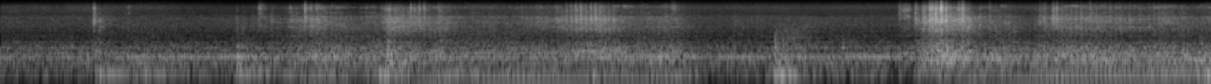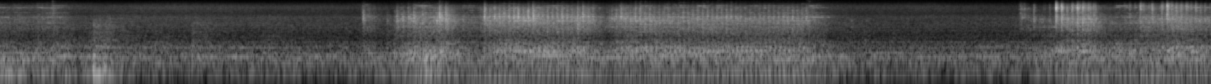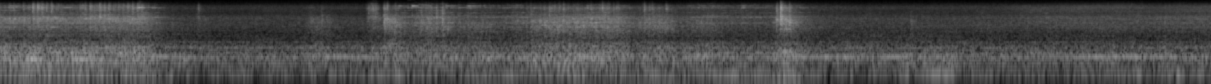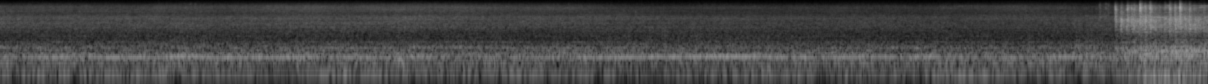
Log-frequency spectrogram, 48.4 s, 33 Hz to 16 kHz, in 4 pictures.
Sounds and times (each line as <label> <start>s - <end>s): Road crew working to resurface a residential street 0.0s - 48.4s
Jackhammer 2.9s - 6.9s
Jackhammer 9.0s - 12.9s
Jackhammer 15.7s - 20.6s
Jackhammer 22.3s - 26.0s
Jackhammer 27.4s - 32.4s
Jackhammer 47.4s - 48.4s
